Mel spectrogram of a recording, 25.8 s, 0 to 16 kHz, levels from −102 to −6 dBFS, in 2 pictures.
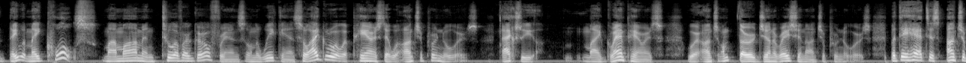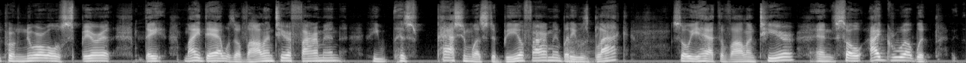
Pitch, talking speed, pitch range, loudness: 130 Hz, 155 wpm, 115-155 Hz, -24 LUFS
